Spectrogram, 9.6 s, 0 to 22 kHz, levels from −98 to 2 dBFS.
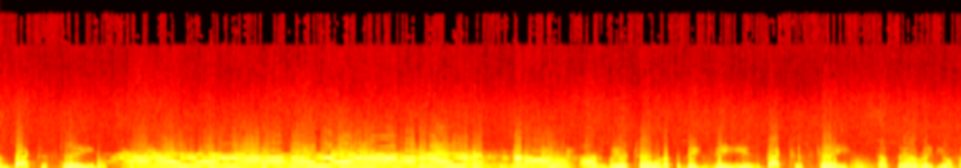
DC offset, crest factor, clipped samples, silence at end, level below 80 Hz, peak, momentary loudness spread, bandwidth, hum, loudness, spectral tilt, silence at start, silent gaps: under 0.1%; 12 dB; under 0.1%; 0 s; -48 dBFS; -2 dBFS; 7 LU; 19 kHz; none; -14 LUFS; -5.5 dB/octave; 0 s; none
